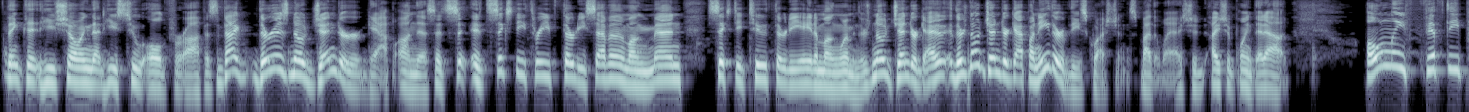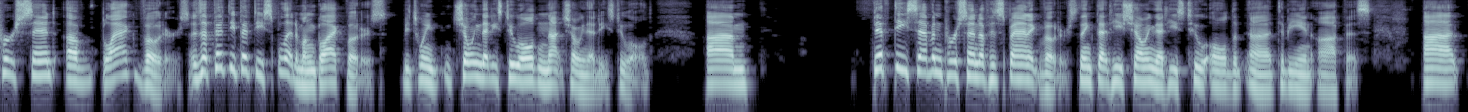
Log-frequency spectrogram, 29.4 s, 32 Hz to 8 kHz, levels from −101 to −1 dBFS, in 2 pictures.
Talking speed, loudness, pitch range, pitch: 195 wpm, -21 LUFS, 135-200 Hz, 160 Hz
